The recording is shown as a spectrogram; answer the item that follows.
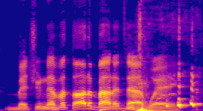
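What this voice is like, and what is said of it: Put-on Russian accent. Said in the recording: “That was my Russian accent.”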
